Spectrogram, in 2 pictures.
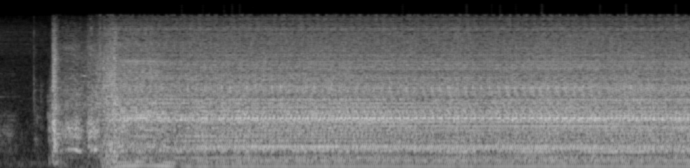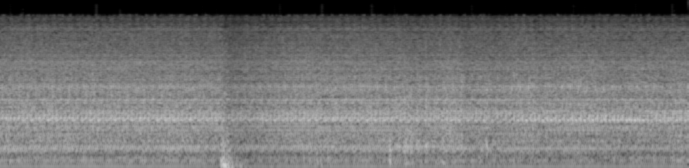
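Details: Honda engine cold-started with no preheating, after cleaning the oil filter screen feeding the VTEC: catches after short crank into an even fast idle, the cold knock is gone, normal cold start.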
